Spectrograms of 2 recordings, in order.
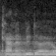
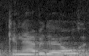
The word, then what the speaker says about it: cannabidiol: the plant that is called cannabidiol, or cannabidiol, as you wish to pronounce it.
